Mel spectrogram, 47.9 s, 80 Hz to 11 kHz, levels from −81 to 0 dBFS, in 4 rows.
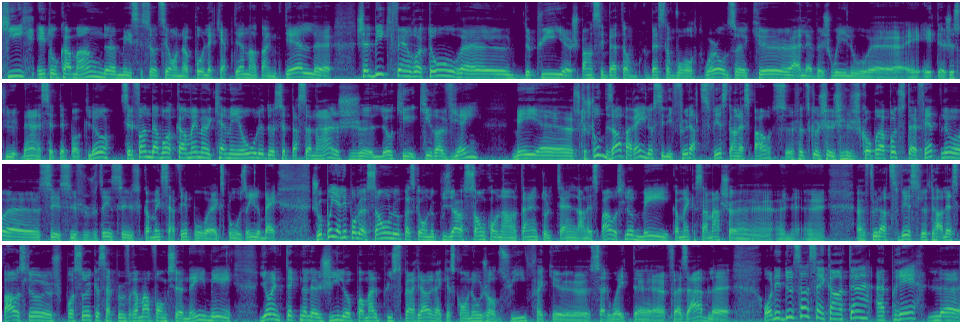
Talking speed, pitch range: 220 wpm, 120-170 Hz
